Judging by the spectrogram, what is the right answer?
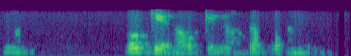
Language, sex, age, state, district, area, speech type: Tamil, female, 18-30, Tamil Nadu, Salem, urban, conversation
